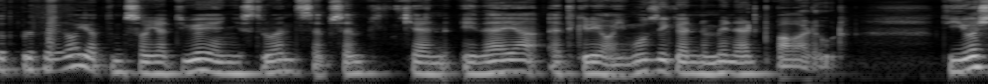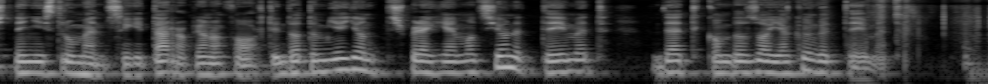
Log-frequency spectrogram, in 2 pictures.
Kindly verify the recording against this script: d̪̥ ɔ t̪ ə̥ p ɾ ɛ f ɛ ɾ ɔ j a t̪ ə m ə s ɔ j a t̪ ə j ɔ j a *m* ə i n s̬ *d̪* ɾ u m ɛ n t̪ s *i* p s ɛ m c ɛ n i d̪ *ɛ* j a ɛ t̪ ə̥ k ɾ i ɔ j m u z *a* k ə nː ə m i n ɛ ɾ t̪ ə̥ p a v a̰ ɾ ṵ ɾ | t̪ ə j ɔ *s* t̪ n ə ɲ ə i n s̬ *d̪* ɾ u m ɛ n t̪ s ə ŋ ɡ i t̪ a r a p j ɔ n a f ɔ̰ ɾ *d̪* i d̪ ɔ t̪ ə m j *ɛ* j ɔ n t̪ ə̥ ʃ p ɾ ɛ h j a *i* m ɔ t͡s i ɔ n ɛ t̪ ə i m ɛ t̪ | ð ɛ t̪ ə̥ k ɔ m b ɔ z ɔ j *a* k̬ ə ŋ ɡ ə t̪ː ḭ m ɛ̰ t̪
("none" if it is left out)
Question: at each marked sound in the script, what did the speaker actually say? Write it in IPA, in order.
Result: ɲ, t̪, ɛ, ɛ, i, ʃ, t̪, t̪, ɛ, ɛ, a

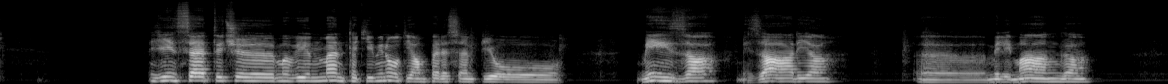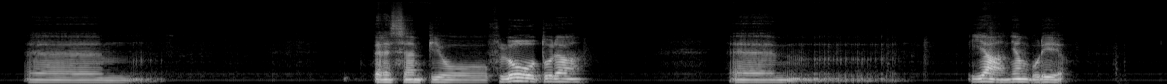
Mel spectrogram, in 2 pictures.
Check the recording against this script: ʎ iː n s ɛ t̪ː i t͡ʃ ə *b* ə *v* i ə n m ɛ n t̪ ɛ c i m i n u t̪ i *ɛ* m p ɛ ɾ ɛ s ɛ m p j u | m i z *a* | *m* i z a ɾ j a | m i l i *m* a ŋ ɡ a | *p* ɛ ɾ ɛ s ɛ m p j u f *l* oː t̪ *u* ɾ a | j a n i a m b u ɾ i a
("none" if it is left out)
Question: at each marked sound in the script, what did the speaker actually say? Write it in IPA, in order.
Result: m, v, a, a, m, m, p, l, u

